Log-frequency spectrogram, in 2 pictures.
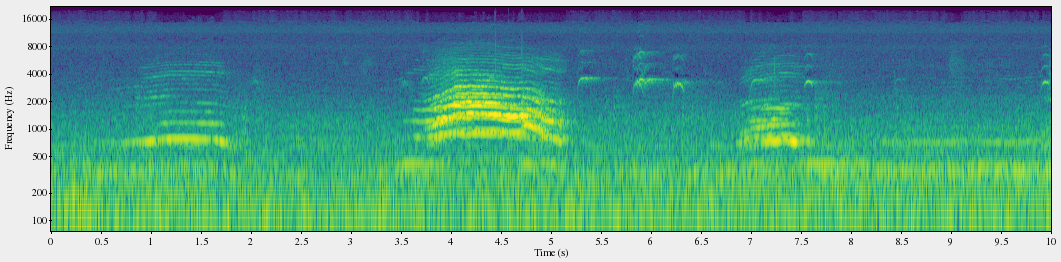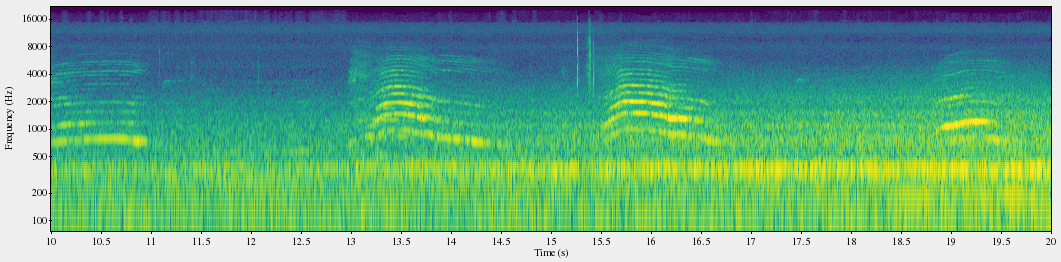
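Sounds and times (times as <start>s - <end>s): low steady hum: 0.0s - 20.0s
cat yowling: 0.4s - 2.0s, 3.4s - 16.8s, 18.8s - 19.7s.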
